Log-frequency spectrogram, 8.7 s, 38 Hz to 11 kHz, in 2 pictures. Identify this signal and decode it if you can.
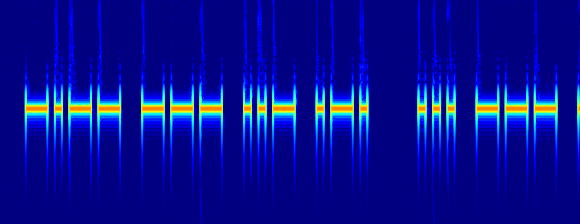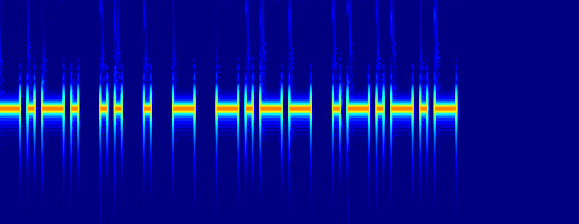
Morse code, heard as a keyed tone, about 22 wpm, 700 Hz. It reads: YOUR SOCIETY.
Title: Sentences from Top 1000 Words - Review Part 4 - 22wpm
